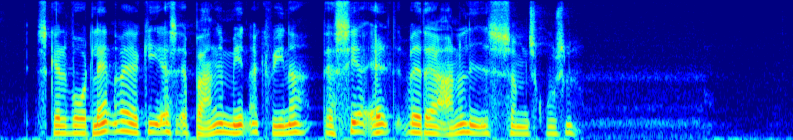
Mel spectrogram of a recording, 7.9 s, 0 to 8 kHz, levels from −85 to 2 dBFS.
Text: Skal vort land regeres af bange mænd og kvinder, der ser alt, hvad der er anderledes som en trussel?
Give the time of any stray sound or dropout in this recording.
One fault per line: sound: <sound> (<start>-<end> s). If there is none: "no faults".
no faults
